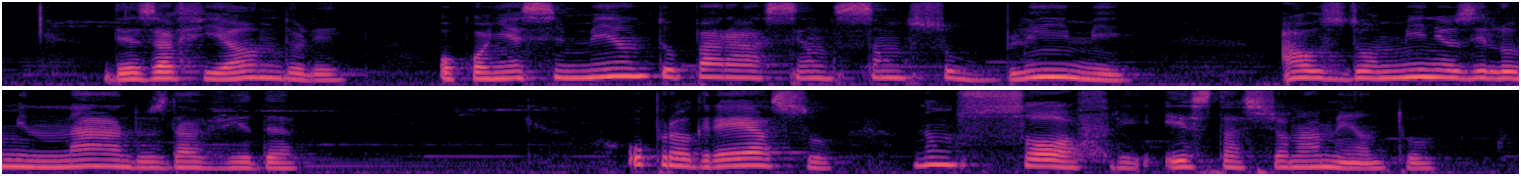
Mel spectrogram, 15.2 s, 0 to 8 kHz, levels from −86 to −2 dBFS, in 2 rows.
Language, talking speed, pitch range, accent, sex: Portuguese, 65 wpm, 150-210 Hz, Brazilian, female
